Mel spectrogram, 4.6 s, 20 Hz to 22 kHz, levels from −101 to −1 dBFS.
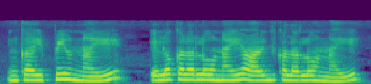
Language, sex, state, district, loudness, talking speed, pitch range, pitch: Telugu, female, Telangana, Hyderabad, -11 LUFS, 140 wpm, 220-245 Hz, 230 Hz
